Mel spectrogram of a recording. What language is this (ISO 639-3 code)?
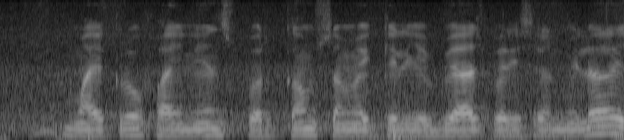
mag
